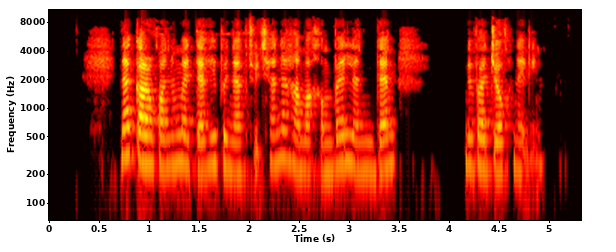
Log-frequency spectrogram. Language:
Armenian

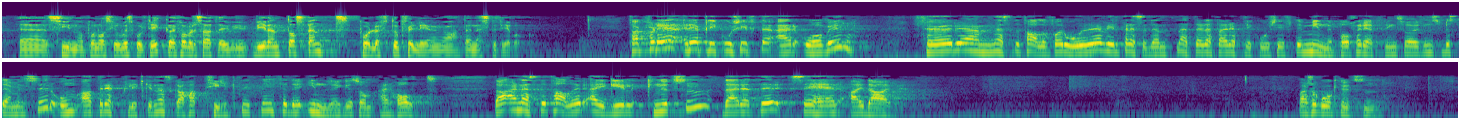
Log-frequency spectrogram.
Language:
Norwegian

